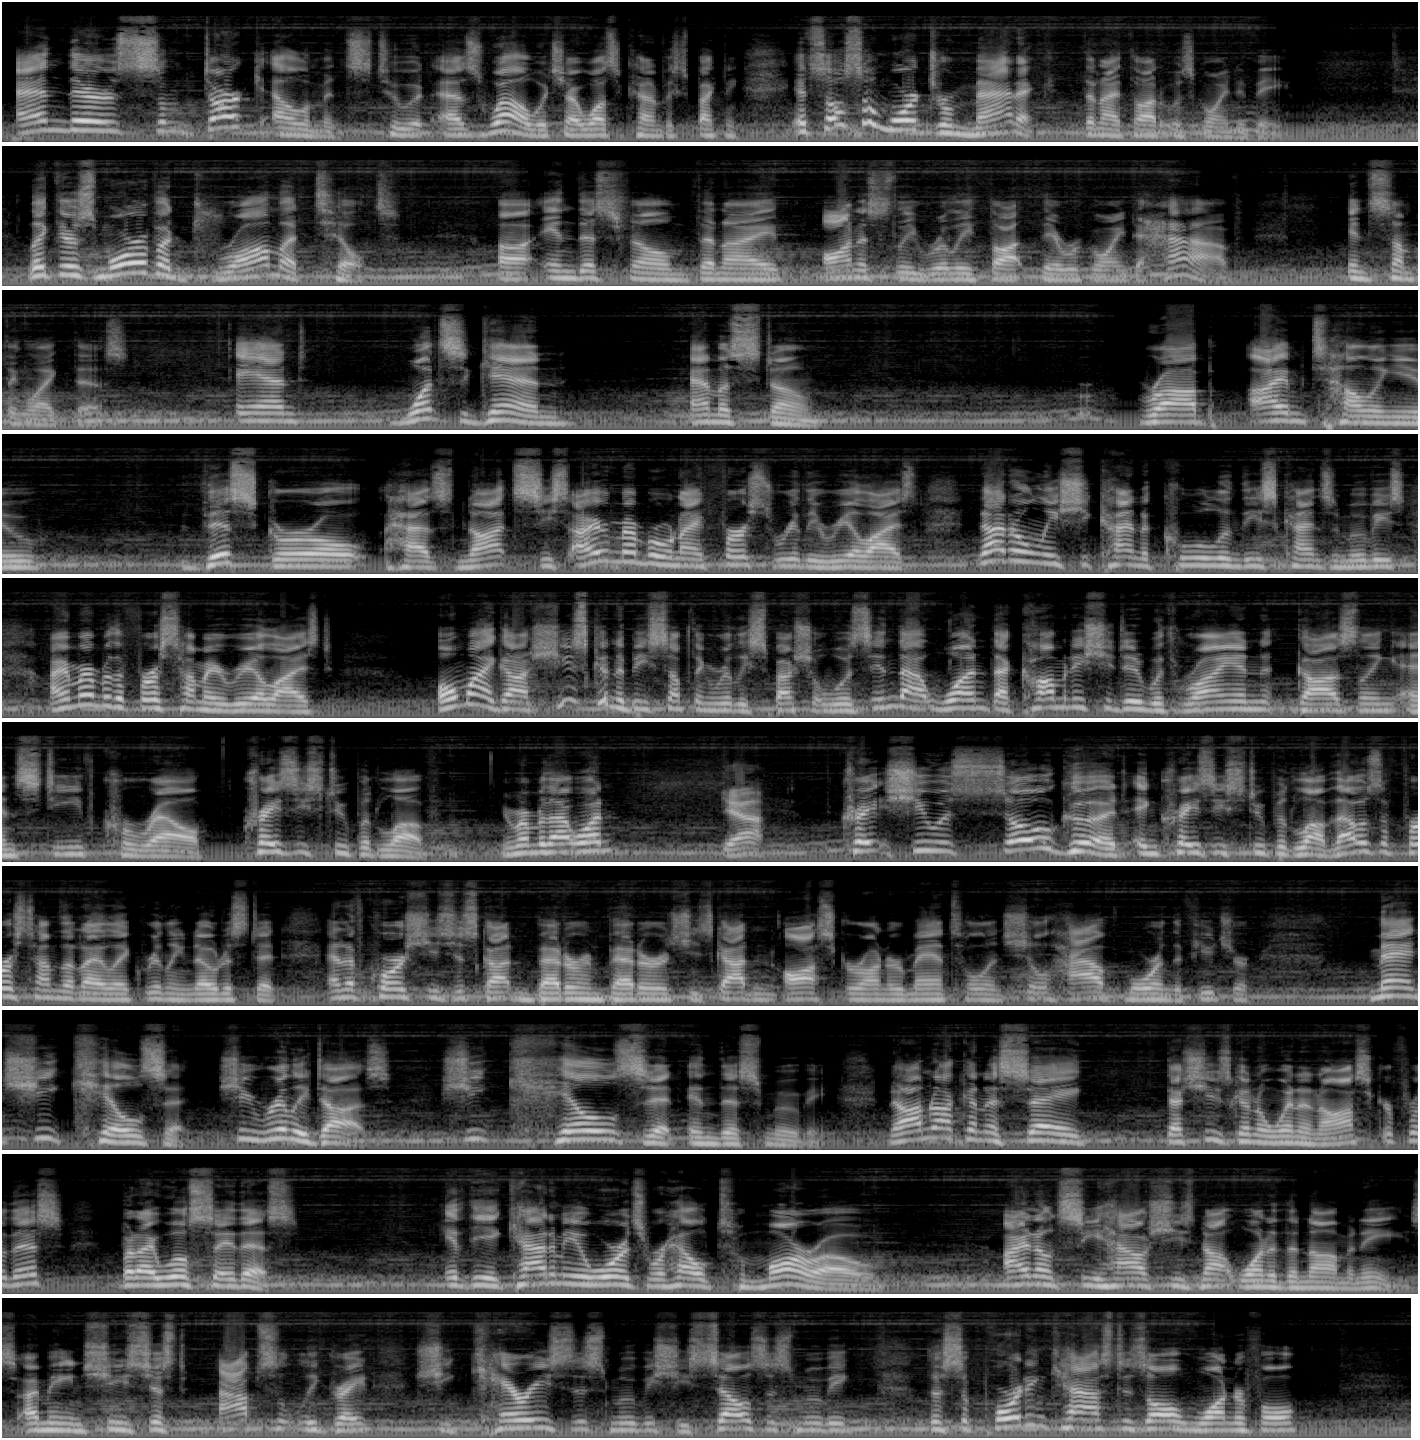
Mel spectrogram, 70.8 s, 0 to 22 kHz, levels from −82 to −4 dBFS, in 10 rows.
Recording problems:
electrical hum; faint; throughout; 60 Hz, 20 dB below the speech

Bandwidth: 15 kHz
